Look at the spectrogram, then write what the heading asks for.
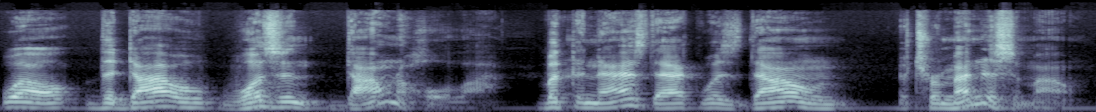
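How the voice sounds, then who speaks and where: A man with a raspy, allergy-hoarse voice, chatting through monthly market results on a podcast with everyday analogies. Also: mid-range voice, lively intonation, unhurried. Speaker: investment advisor co-host. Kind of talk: casual podcast market commentary.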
